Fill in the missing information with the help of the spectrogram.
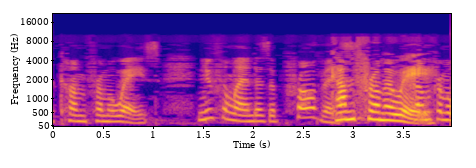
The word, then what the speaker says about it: Newfoundland: To give you an example, in Newfoundland, and it's pronounced that way even though it's spelled Newfoundland. – But it is pronounced Newfoundland.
